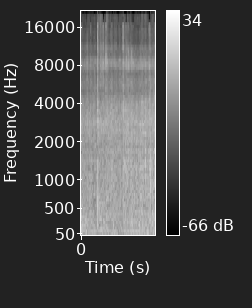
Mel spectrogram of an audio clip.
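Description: Fireworks bursting from a burning Ravana effigy at a Dussehra celebration, a loud continuous crackle with a couple of sharper pops, dense and close like heavy rain.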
